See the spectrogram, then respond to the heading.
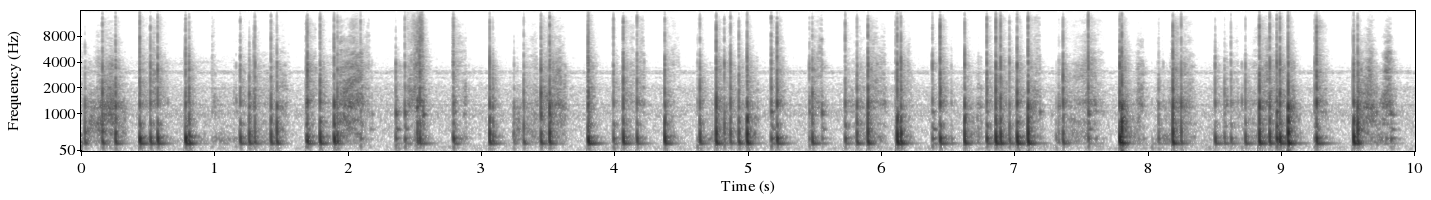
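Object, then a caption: Plastic jar lid. Long nails tap the top of the hollow plastic lid on a clear plastic jar in quick, uneven bursts. Each tap is short and dry with almost no ring, and it carries a faint hollow tone around 240 Hz and a light clicky edge.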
